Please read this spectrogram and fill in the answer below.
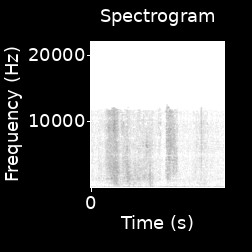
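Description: Faint rustling of a cloth baseball cap being handled and turned over, with a few soft scuffs.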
